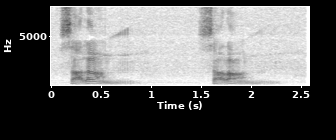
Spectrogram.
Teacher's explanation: on the first syllable salon solemn with a different vowel sound the americans would stress it on the second syllable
